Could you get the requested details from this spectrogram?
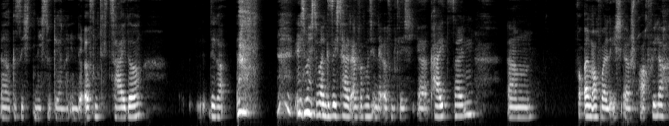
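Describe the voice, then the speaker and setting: A woman giving casual gameplay commentary to her viewers, switching between hushed whispers and sudden loud, excited outbursts, often repeating words in bursts. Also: mid-range voice. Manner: repetitive, chatty, addresses viewers as "Leute". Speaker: gamer and video creator.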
